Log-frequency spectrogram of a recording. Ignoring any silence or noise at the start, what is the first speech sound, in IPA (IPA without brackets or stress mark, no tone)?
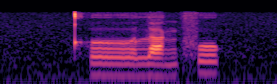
kʰ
